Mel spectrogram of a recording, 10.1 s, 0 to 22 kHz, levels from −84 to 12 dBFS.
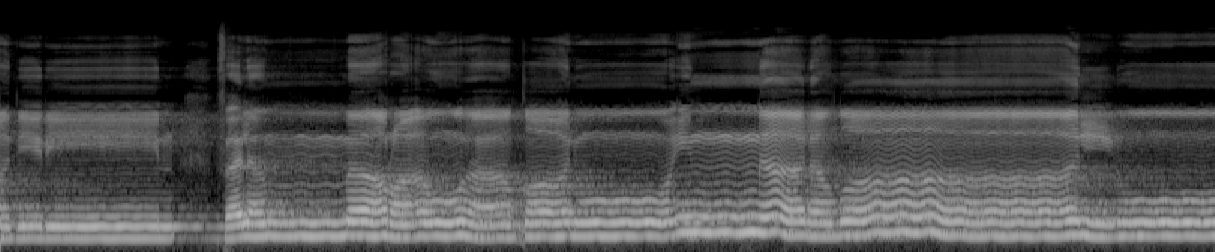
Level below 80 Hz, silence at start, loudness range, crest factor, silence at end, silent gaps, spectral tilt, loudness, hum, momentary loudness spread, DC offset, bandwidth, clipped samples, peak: -66 dBFS; 0 s; 1 LU; 14 dB; 0 s; none; -6 dB/octave; -21 LUFS; none; 4 LU; under 0.1%; 13.5 kHz; under 0.1%; -8 dBFS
